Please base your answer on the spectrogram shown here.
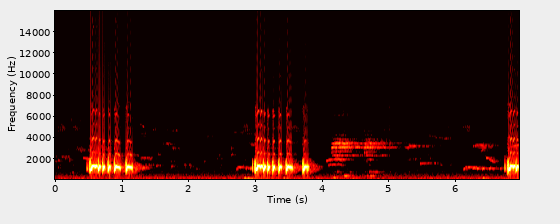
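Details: Zebra dove lure call used for trapping: a lively, rolling burst of quick staccato coos ending in a drawn-out note, repeated about every two and a half seconds, with a faint softer call in between.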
